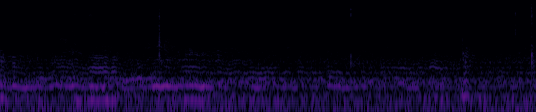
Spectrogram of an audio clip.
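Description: Flies buzzing in a toilet bowl as the seat lifts in the horror game Scarlet Hollow, a steady close droning hum with no talking.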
